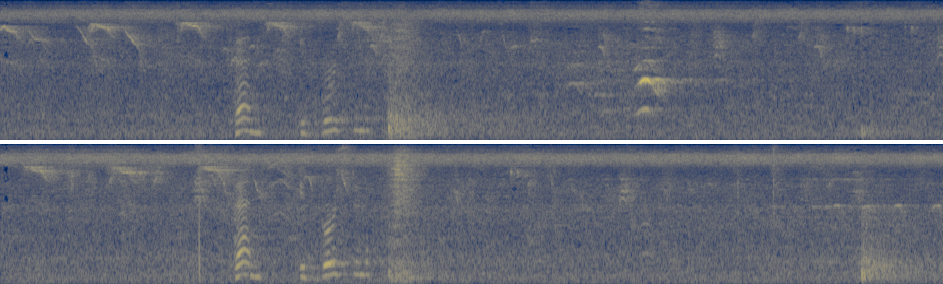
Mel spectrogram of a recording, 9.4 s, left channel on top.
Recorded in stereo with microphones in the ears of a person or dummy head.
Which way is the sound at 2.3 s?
10° right (ahead or behind).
